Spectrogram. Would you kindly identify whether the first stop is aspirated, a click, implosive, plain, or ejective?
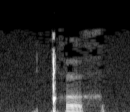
click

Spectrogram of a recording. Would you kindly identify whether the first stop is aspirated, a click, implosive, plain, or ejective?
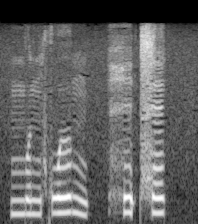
plain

